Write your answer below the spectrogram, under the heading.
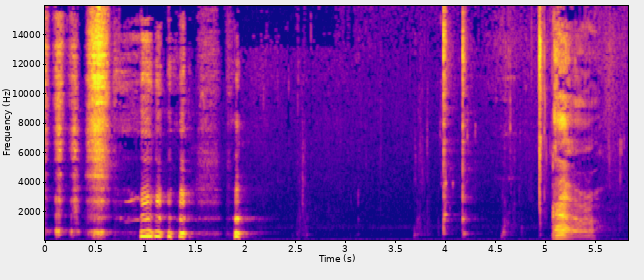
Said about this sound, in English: Excuse me. I promised I wasn't gonna burp in any more of these audios, but I clearly lied.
